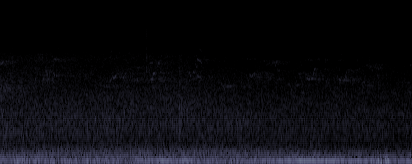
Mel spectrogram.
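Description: Outdoor ambience: a low, uneven rumble of wind on the microphone, with faint, scattered bird chirps.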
